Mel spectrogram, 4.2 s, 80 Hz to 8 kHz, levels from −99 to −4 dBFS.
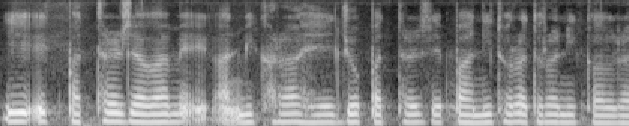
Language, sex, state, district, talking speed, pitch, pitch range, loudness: Hindi, female, Arunachal Pradesh, Papum Pare, 255 wpm, 185 Hz, 180-190 Hz, -17 LUFS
